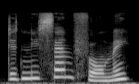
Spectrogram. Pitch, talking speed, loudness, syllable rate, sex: 250 Hz, 215 wpm, -18 LUFS, 4.1 syllables/s, female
